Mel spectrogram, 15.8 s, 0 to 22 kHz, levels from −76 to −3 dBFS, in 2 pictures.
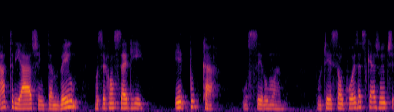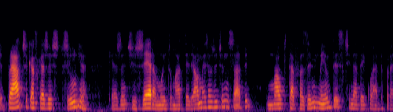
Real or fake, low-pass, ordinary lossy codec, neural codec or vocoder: fake; 7.2 kHz; none; codec, 24 kHz, 0.9 kbps, WavTokenizer, medium speech release version 1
